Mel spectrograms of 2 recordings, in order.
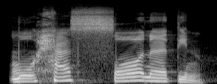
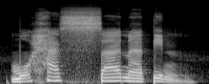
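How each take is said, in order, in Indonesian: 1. Ini memakai s yang tebal dengan vokal yang lebih gelap. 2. Ini memakai bunyi s tipis biasa. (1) "Tinggal naikin lidah dalam" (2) "Shortnya dibaca jadi sin dulu aja"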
